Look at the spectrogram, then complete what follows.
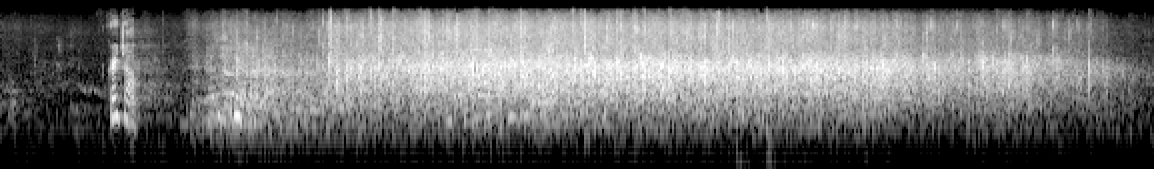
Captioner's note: applause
